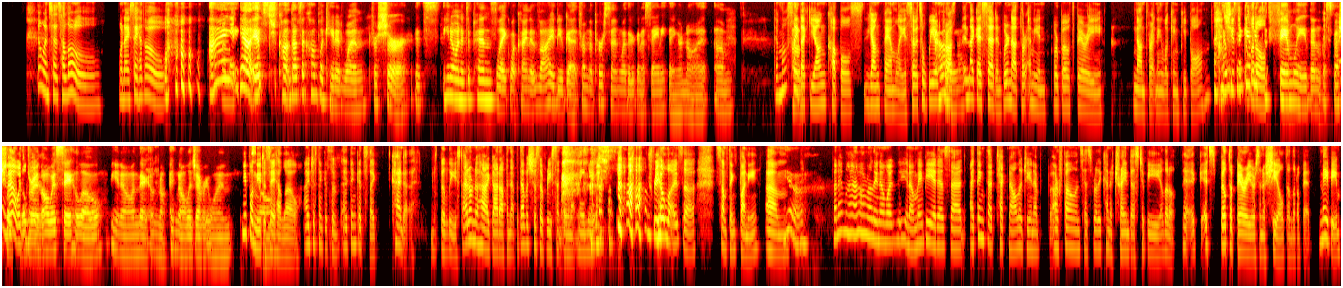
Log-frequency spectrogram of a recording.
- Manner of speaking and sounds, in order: chuckle; tapping; chuckle; scoff; laugh; laugh
- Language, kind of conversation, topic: English, unstructured, How does technology shape trust and belonging in your everyday community life?
- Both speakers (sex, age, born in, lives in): female, 45-49, United States, United States; female, 55-59, Vietnam, United States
